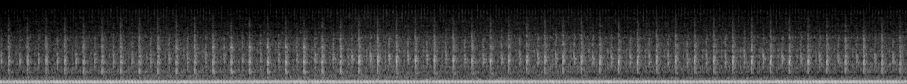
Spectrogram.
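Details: 2003 Infiniti G35 sedan at idle: loud deep knock about four per second, steady and heavy throughout; serious internal engine knocking, cause unknown, owner considering an engine swap.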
